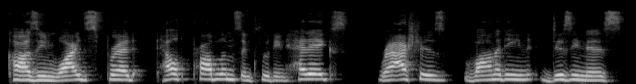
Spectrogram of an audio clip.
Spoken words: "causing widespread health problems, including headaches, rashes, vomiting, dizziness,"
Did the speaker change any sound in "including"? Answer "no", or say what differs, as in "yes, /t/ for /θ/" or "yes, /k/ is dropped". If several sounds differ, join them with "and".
no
